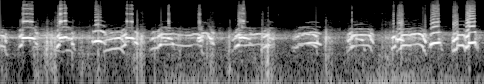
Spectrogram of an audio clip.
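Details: White-tailed eagle (Haliaeetus albicilla) at a nest in a pine in Durbe county, Kurzeme, Latvia, apparently the angry female during an unsuccessful mating attempt in the air, gives a fast, yelping series of harsh, arched notes, about three per second, in a loud, agitated chatter.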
